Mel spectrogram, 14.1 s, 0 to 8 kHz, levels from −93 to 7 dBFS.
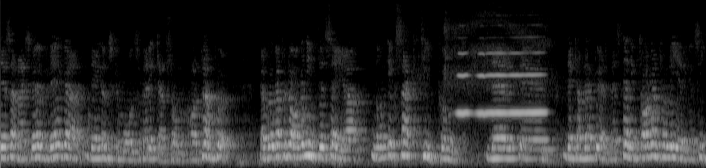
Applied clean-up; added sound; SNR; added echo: none; Wind instrument, woodwind instrument; 3 dB; reverberation time 0.9 s.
